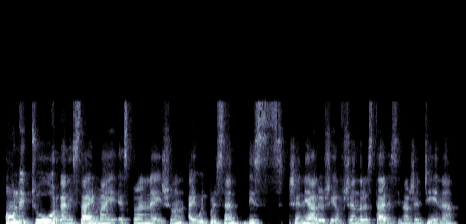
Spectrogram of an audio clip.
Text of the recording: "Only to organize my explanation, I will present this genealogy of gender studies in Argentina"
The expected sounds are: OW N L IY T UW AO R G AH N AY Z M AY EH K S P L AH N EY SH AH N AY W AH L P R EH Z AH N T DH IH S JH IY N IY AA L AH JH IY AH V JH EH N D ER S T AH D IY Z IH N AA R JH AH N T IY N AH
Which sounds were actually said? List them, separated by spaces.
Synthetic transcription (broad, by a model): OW N L IY T UW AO R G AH N AY M AY EH K S P L AH N EY SH AH N AY W AH L P R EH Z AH N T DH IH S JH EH N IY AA L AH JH IY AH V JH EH N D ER S T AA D IY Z IH N AA R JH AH N T IY N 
